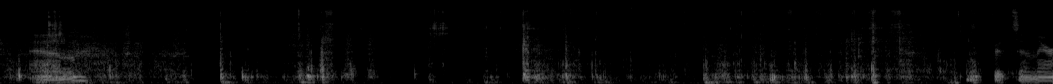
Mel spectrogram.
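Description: A leather bag rustles and knocks as it is handled.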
